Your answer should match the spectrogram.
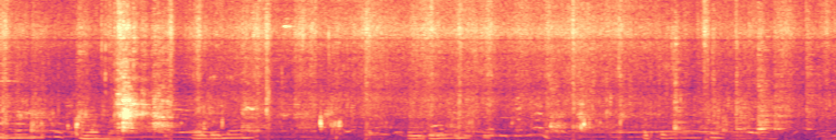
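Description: Voices of people talking in the field, pitched and rising and falling throughout, with scattered sharp clicks and rustles from rice stalks being cut and handled during a hand harvest.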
